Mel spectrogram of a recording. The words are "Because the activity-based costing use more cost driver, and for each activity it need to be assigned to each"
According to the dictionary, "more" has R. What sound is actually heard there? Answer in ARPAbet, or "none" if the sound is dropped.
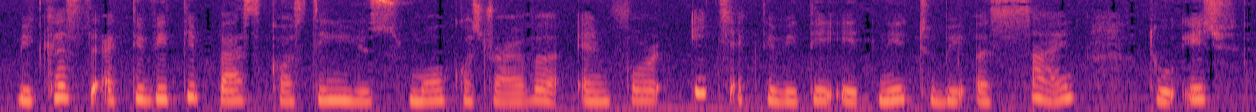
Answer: L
